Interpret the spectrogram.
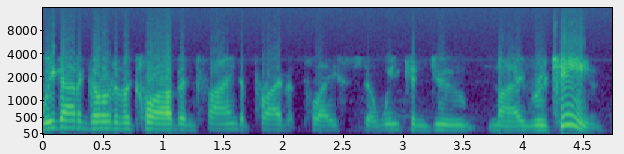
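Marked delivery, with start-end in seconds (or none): none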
